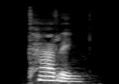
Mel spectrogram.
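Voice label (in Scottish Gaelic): "tarraing", Scottish Gaelic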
